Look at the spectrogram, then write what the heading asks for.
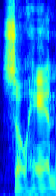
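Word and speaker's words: Sochan: really interested in these Sohan minutes soan minutes I've heard them pronounced both ways I tend to say soan I think I'm getting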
